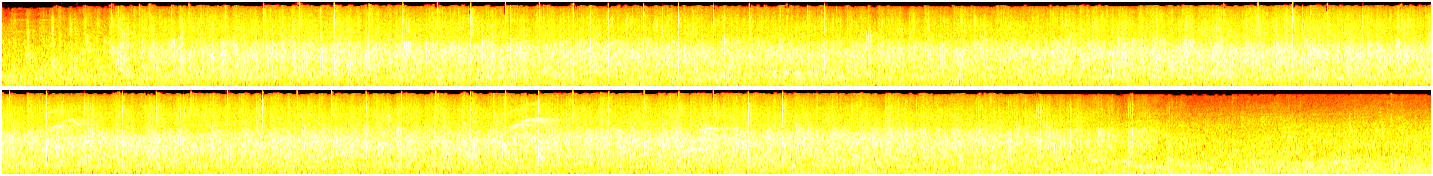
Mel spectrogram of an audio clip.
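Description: Large audience applauding steadily. The clapping builds up about a second in and tapers off near the end.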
